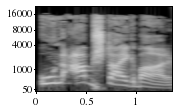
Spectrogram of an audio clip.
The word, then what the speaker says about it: unabsteigbar: Unabsteigbar, precis. Det är helt rätt.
